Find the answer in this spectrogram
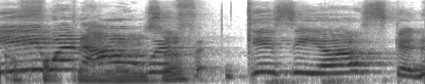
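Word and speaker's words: Gizzi Erskine: with Gizzy Erskine, who I always pronounce her name as Jizzy Erskine. Like, I honestly, if I read the name, I say Jizzy Erskine.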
